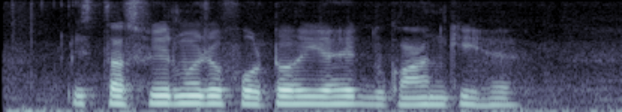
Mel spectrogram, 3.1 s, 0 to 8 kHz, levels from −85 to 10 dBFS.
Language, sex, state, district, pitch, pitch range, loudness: Hindi, male, Chhattisgarh, Raipur, 150 Hz, 140-155 Hz, -15 LUFS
